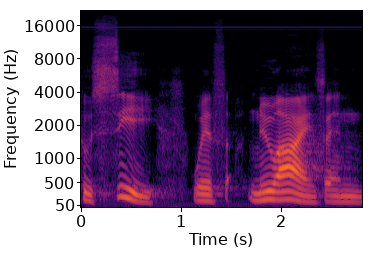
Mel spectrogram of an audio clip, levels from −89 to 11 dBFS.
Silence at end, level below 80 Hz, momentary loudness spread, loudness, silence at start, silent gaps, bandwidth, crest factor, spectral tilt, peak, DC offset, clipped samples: 0 s; -72 dBFS; 17 LU; -28 LUFS; 0 s; none; 19 kHz; 20 dB; -5.5 dB/octave; -10 dBFS; under 0.1%; under 0.1%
